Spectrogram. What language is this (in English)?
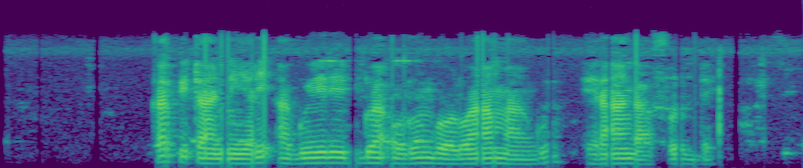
Ganda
